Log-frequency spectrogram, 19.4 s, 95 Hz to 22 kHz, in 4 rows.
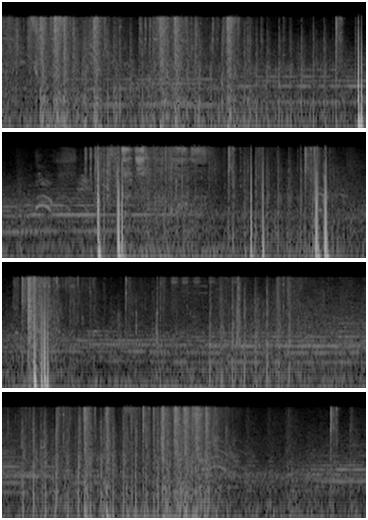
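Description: Gunfire in Crysis 2 cracks out in scattered sharp shots and short bursts over a steady game background, some loud and close, others quieter, with a voice speaking at points.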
